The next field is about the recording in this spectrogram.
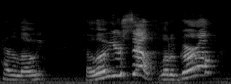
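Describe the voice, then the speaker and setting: A woman's voice: fairly high pitch, sing-song, moderate pace, pushed and bright. A woman voicing a hearty, teasing, kindly old grandfather in a children's storybook, emphatic and coaxing. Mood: jovial. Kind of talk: children's storybook read-aloud.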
